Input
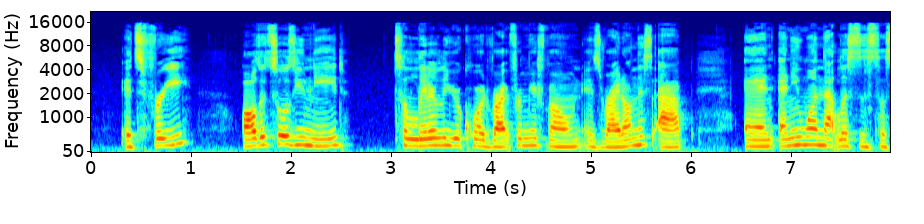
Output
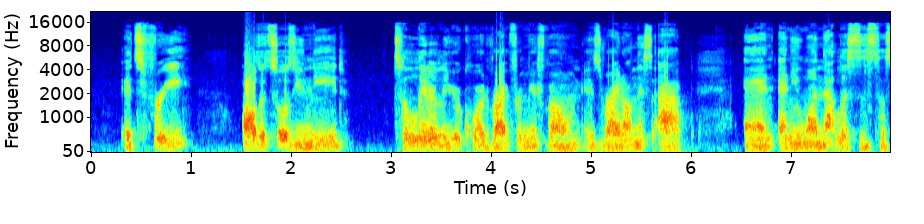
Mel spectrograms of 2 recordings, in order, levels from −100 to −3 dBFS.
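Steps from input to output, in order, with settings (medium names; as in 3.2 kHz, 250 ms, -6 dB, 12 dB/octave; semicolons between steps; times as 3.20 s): whisper effect; wavefolder -11 dBFS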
